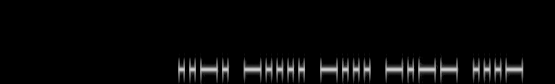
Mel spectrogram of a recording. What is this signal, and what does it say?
Morse code, heard as a keyed tone, about 22 wpm, 700 Hz. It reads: F6BYV
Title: DXCC-100 Call Signs - 5 Characters - Repeated 3x - 22wpm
